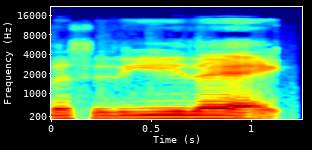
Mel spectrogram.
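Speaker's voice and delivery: slow, drawn-out mimicry; lightly mock a cocky teammate, drawing it out; stretched-out imitation of a confident player; imitating Jorge. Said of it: "on the other side of his mic like".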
